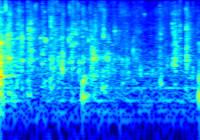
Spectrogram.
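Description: Vinegar sloshing faintly inside a glass bottle as it is shaken to mix in added essential oil, dying away toward the end.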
